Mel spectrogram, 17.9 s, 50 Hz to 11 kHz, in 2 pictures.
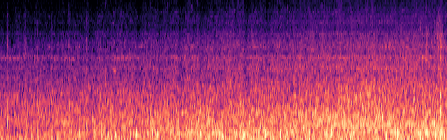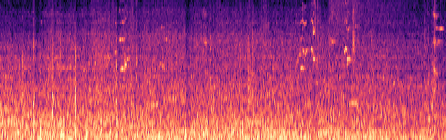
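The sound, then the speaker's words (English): A train on the Frankston line at Cannanook station in Seaford, Victoria, rumbles steadily along the railway, loud, its wheels clattering over the tracks for the whole stretch with occasional higher metallic squeals. No voices. “At 10:20 p.m, Maria Babakala got off the train and made her way off the platform, crossing the overpass to head out of the station.”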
